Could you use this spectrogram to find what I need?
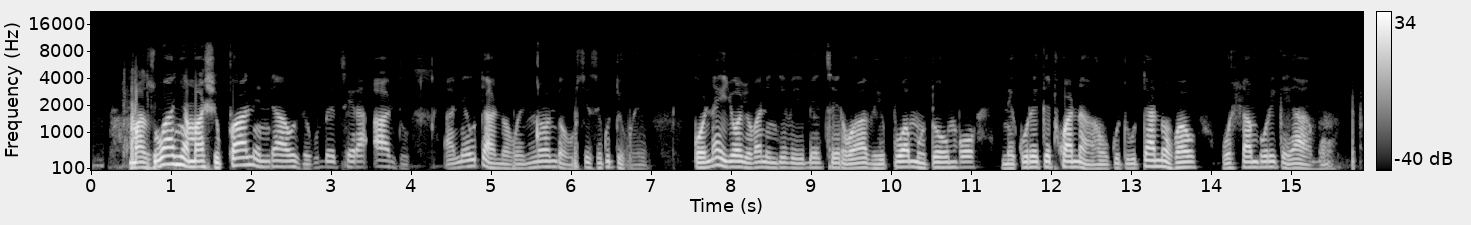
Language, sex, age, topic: Ndau, male, 18-24, health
